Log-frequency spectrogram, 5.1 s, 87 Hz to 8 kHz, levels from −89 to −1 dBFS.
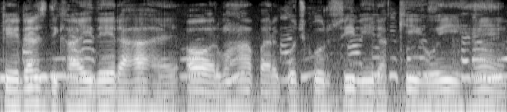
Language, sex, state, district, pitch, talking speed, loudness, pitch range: Hindi, male, Madhya Pradesh, Katni, 105 Hz, 165 wpm, -15 LUFS, 100-110 Hz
